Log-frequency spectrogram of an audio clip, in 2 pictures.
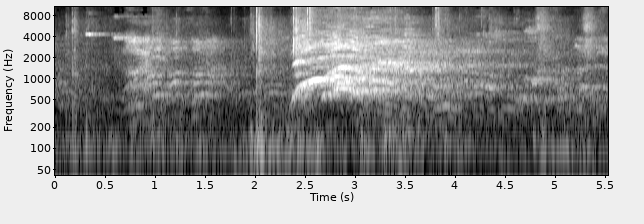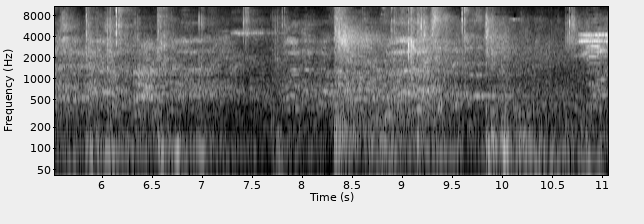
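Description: Young men shout and call out during play.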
